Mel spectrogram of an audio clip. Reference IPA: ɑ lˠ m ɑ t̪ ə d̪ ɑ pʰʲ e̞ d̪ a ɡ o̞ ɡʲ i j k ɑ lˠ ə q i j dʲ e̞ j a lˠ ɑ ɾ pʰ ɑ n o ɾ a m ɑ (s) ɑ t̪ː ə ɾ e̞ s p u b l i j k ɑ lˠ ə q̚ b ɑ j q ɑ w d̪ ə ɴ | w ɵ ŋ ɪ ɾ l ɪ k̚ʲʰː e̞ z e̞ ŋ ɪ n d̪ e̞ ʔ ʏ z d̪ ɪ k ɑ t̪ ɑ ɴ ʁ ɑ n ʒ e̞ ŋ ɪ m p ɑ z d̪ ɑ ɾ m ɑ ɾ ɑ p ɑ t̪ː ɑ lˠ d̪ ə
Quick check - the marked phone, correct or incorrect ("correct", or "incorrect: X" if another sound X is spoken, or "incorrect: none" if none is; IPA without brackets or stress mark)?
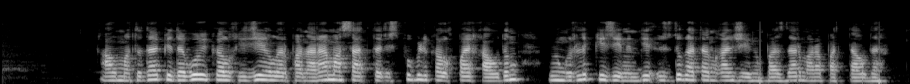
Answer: correct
